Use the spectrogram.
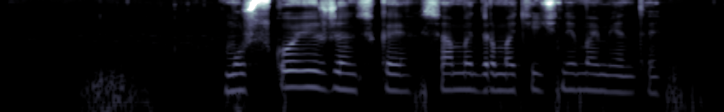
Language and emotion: Russian, neutral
